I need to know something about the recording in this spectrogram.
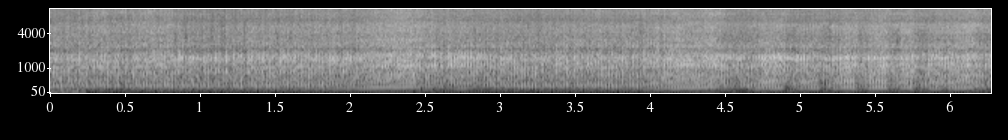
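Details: Yamaha Warrior 350 ATV with faulty safety rev limiters (parking brake sensor, possibly clutch switch): rough buzzy engine hanging at one low speed and not climbing when throttled, revs held back by the limiter.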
